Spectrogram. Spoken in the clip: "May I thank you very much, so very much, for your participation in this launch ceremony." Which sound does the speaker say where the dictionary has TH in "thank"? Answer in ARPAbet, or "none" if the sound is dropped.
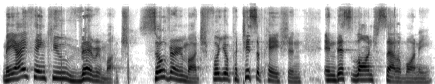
TH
